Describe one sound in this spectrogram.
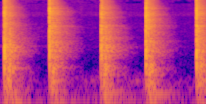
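A hammer taps on wood.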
